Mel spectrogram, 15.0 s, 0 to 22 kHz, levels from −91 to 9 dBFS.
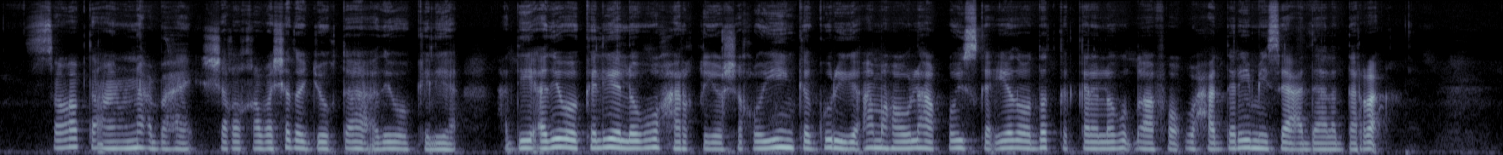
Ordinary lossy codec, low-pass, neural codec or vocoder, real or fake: none; none; none; real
